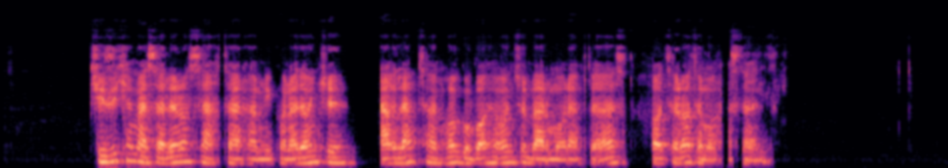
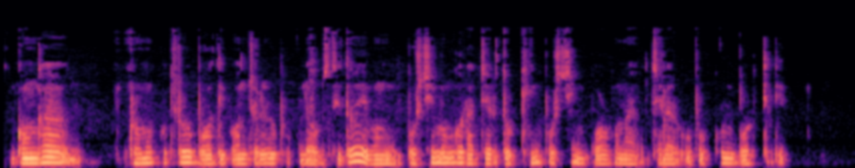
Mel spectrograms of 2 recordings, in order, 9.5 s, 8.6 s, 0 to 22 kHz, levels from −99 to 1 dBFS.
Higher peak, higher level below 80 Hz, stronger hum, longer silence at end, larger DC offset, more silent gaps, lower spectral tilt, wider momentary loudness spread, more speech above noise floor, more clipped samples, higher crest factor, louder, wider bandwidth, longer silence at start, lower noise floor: about the same, -2 dBFS vs -2 dBFS; second, -62 dBFS vs -50 dBFS; neither; first, 1.75 s vs 0.7 s; neither; neither; second, -4.5 dB/octave vs -8 dB/octave; about the same, 9 LU vs 10 LU; first, 70 dB vs 51 dB; neither; about the same, 20 dB vs 18 dB; about the same, -20 LUFS vs -21 LUFS; second, 9.4 kHz vs 11 kHz; first, 0.9 s vs 0.1 s; first, -90 dBFS vs -71 dBFS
